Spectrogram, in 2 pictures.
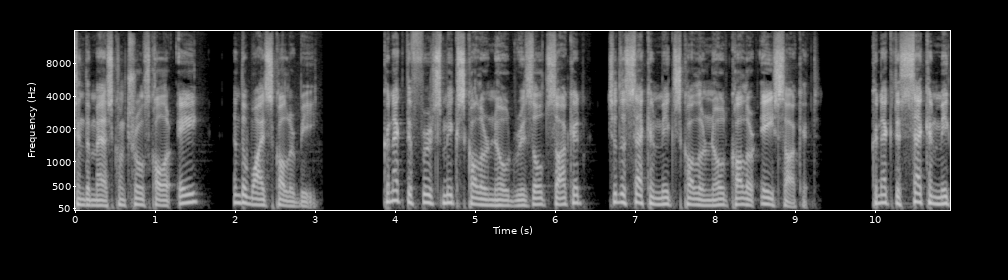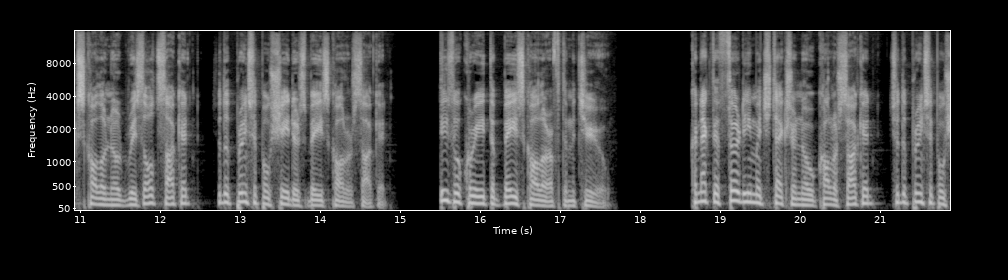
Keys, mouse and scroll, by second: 5.9 click, 11.9 click, 14.9 click, 16.6 click, 18.1 middle click, 20.5 click.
